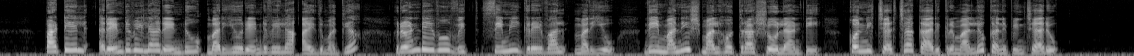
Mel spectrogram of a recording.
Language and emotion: Telugu, neutral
